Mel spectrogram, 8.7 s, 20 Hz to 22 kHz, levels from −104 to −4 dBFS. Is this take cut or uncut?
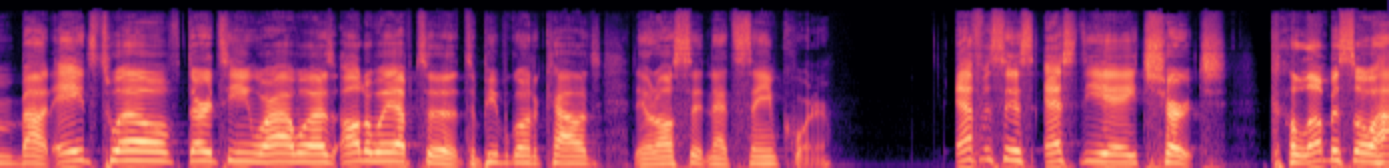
uncut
